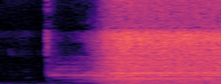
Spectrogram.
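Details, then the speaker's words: Gas burner fan after replacing the worn motor ball bearings, test run via thermostat; spins up within a second to a smooth, even rushing whoosh with no grinding or squeal, normal running and no more noise. "خب کارکردش عادیه، صدا هم دیگه نمیده."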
